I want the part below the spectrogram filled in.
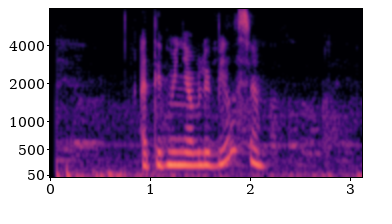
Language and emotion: Russian, positive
